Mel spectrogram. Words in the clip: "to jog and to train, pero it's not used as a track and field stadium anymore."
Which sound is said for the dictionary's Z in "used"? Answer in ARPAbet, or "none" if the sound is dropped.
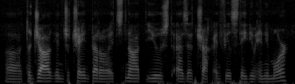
S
